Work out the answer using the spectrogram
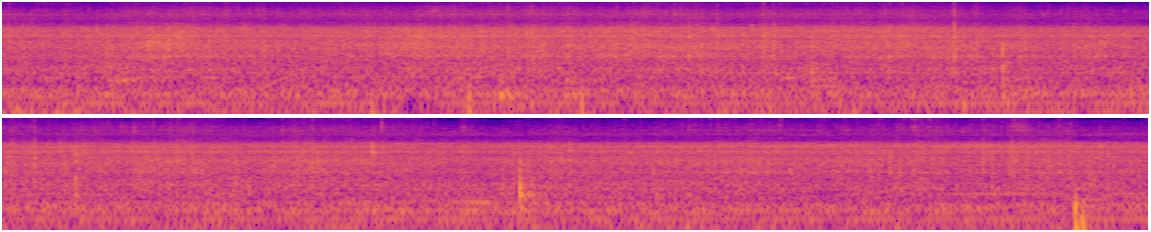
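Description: Chicken pieces sizzling steadily in hot oil in a karahi over high heat as their water cooks off, with a few short clicks of the spatula against the pan, the loudest near the end.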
